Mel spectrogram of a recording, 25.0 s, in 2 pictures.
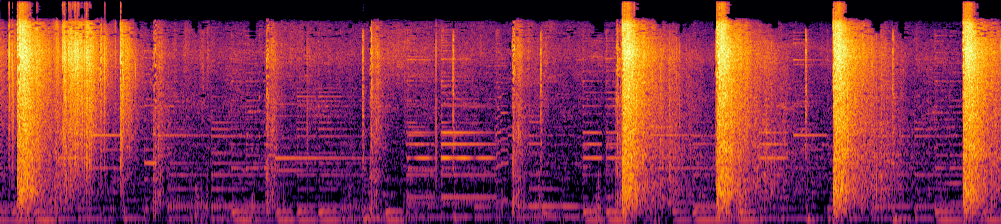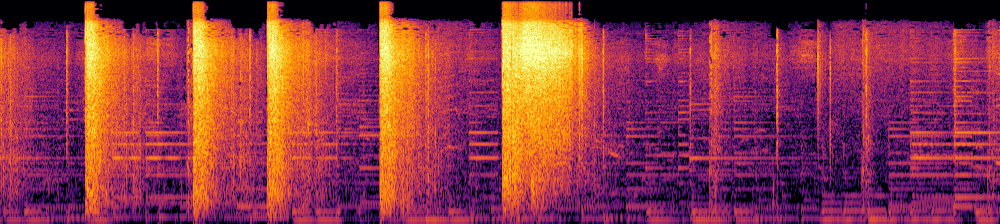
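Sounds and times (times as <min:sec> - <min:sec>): fireworks bangs: 0:00.0 - 0:02.2, 0:07.7 - 0:11.4, 0:12.0 - 0:20.1
background music with held notes: 0:00.0 - 0:25.0.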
